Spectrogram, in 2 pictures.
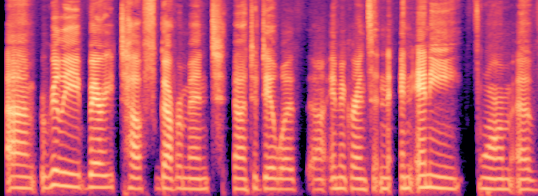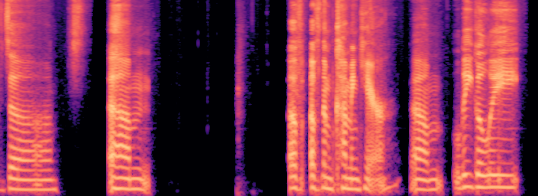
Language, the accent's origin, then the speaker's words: English; Israel; I grew up in Israel. There's no immigration lawyers in Israel.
